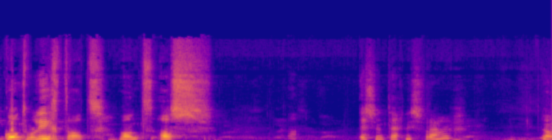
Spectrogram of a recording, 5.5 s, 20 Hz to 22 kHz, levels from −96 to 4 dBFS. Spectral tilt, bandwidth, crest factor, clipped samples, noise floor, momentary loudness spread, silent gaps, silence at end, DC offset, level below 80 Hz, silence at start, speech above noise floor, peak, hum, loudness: -2.5 dB/octave; 16.5 kHz; 24 dB; under 0.1%; -63 dBFS; 18 LU; none; 0 s; under 0.1%; -72 dBFS; 0.05 s; 40 dB; 0 dBFS; none; -23 LUFS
